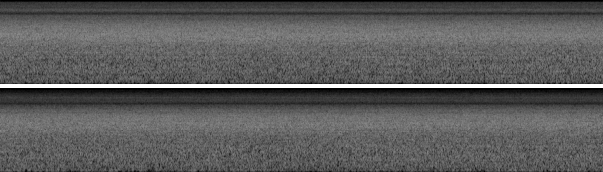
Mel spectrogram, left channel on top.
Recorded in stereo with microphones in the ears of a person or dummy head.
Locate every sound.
0.0 s running water: 15° left (ahead or behind), 2.0 m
